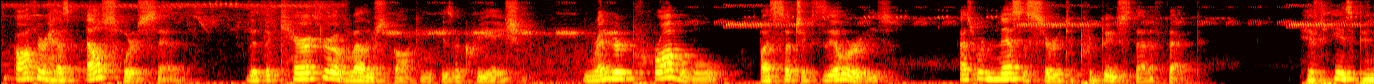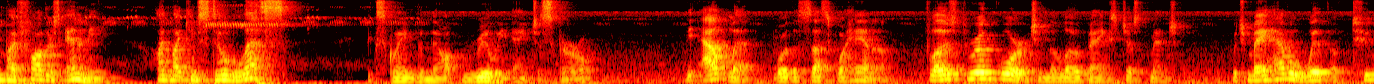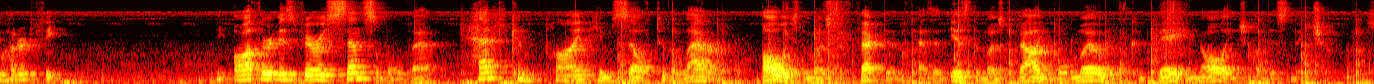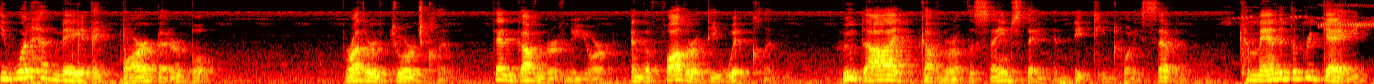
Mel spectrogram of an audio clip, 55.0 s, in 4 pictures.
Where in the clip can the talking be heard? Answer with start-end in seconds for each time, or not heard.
0.0-11.8, 13.0-16.6, 17.4-19.7, 20.6-28.1, 29.6-43.3, 44.6-54.9.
